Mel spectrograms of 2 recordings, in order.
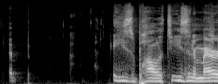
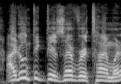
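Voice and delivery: ordinary delivery

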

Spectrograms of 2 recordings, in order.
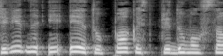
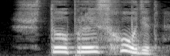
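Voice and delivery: loud, slow, raised-pitch demand; angry; 5 semitones higher, 7 dB louder, much slower than usual. A narrator's reading. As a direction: demand an answer indignantly. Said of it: "разозлилась она". (сердито, громко, протяжно)

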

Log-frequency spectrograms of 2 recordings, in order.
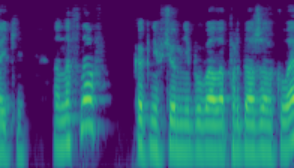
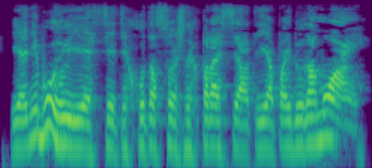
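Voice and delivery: loud sly wolf; 7 dB louder than usual. Acted. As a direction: announce it loud to be heard. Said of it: "сказал он так громко".

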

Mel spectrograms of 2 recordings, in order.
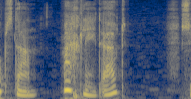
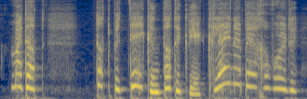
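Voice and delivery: high Alice voice, halting over "dat, dat"; stammering; 12 semitones higher than usual. A narrator's reading. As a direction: stumble on the words in surprise. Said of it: "stamelde ze". (hoog stamelende Alice)

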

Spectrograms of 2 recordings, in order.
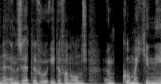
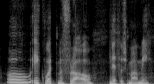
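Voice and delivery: don't-mind-me tone; 7 semitones higher than usual. A narrator's reading. Small boy answers the guest about his future, don't-mind-me tone. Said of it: "op een let maar niet op mij toon".

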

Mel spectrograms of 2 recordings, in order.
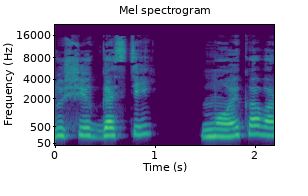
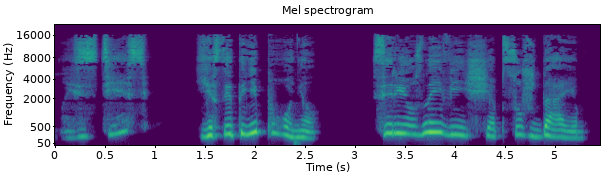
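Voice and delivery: hissed whisper; 3 semitones higher, 3 dB quieter than usual. Acted. Continued hissed reply.

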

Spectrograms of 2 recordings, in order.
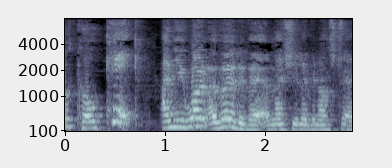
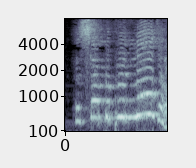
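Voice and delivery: high, sharply raised exclamation of recognition; excited shout; 4 dB louder than usual. Acted. Raji recognises his caller on the phone, excited shout. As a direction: cry the name out high. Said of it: "I shouted".

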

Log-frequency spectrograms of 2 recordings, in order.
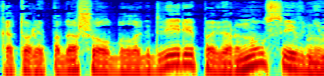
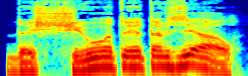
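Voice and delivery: indignant; 6 semitones higher than usual. A narrator's reading. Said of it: "возмутился Яромир".

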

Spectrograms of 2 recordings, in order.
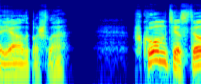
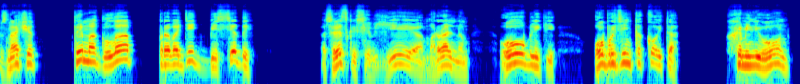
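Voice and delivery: raised pitch, rising indignation; indignant accusation; 7 semitones higher than usual. A narrator's reading. Bibichev rebukes Lyolya over her hypocrisy, indignant.

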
